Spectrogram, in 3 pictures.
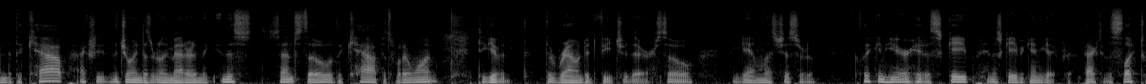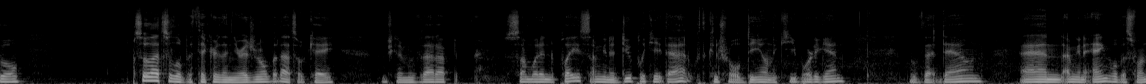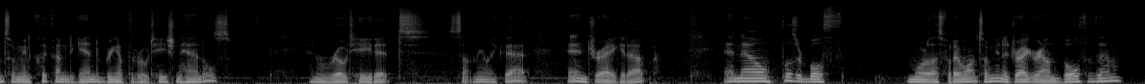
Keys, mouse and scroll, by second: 8.9 Escape, 9.5 Escape, 18.9 ctrl+d.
